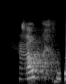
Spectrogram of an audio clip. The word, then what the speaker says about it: Hawk: Hawk. It's like how with a K on the end, huh? – Hawk.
